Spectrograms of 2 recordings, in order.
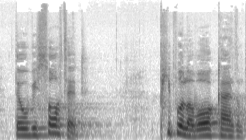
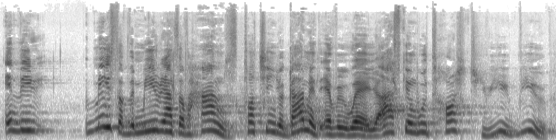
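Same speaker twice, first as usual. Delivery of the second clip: incredulous disciples; 7 semitones higher than usual. Retold or imitated. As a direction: scoff at the question as if it is absurd. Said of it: "And the disciples were saying".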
